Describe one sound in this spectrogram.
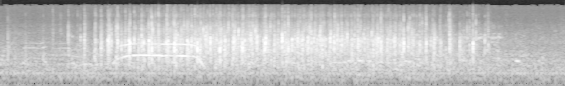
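A drumline pounds out a fast beat.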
